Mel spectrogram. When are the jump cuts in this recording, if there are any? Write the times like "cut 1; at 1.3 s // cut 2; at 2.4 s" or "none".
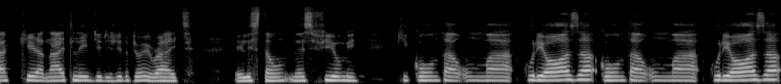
cut 1; at 1.3 s // cut 2; at 6.0 s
